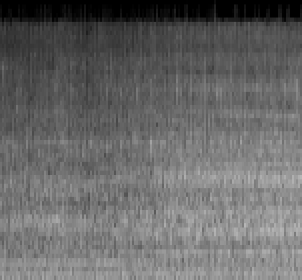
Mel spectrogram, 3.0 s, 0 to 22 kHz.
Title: 2011 equinox loud noise. What is wrong with it? The dealer said it is normal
